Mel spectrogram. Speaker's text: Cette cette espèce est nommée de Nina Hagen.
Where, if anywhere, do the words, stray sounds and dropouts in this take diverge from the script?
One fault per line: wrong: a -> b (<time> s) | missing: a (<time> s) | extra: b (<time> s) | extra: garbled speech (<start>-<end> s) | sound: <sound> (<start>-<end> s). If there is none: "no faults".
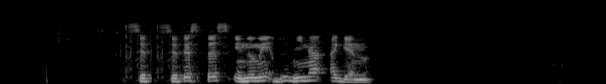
no faults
